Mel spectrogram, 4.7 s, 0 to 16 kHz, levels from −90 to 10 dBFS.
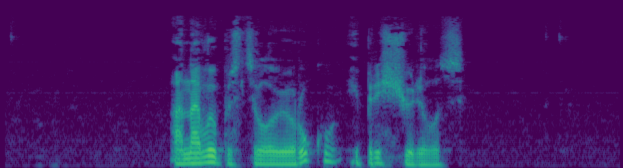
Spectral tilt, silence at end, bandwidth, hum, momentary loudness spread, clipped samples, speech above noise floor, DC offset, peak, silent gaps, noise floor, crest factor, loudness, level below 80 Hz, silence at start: -6.5 dB/octave; 1.25 s; 10.5 kHz; none; 14 LU; under 0.1%; 50 dB; under 0.1%; -2 dBFS; none; -72 dBFS; 24 dB; -23 LUFS; -40 dBFS; 1.3 s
